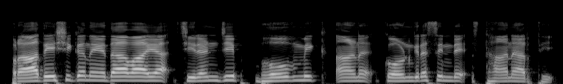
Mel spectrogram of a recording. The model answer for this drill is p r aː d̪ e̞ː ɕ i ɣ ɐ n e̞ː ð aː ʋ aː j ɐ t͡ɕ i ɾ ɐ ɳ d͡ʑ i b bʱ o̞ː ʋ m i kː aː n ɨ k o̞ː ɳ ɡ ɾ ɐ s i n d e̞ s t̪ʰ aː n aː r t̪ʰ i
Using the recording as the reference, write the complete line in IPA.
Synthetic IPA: p r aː d̪ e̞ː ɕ i ɣ ɐ n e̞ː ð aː ʋ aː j ɐ t͡ɕ i ɾ ɐ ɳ d͡ʑ i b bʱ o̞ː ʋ m i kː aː ɳ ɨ k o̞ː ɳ ɡ ɾ ɐ s i n d e̞ s t̪ʰ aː n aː r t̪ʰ i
